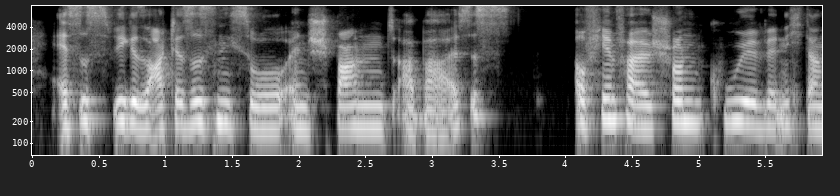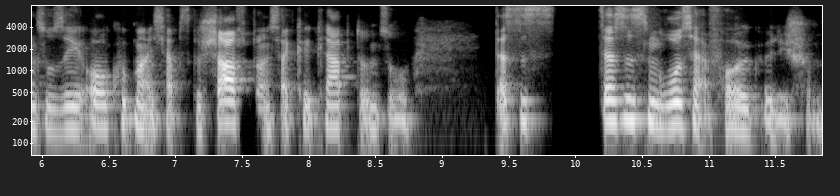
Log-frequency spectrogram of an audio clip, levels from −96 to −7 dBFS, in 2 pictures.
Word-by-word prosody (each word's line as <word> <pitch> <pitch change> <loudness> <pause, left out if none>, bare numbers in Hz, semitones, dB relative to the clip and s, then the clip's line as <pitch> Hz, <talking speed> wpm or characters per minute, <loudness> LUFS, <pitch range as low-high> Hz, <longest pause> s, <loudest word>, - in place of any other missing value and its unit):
es 175 +1 +2
ist, 200 +1 +2
wie 195 +1 +3
gesagt 185 -1 +3
es 180 0 +1
ist 195 +1 +2
nicht 185 -1 -1
so 155 -2 -1
entspannt, 165 0 -1
aber, - - -3
es - - -3
ist 235 0 -2 0.4
auf 195 0 +1
jeden 205 -1 +4
Fall 180 -5 +4
schon 190 +2 +1
cool, 190 -3 +2
wenn 170 +1 -2
ich 180 +2 -9
dann 165 - -1
so 155 -1 -8
sehe: 160 +2 -3
„Oh, 170 -2 +2
guck 165 - -8
mal, - - 0
ich - - -8
habe - - -5
es - - -19
geschafft 190 -1 +5
und 155 - -5
es - - -11
hat - - -5
geklappt“, 165 0 -3
und 160 -4 -7
so. 205 -2 -9 0.6
Das - - -2
ist 200 +1 -5 0.3
das 200 +1 +4
ist 205 0 +1
'n 185 - +2
großer 180 +2 +2
Erfolg, 150 - -3
würde 215 - -5
ich 205 - -8
schon 200 -3 -12
185 Hz, 230 wpm, -22 LUFS, 165-195 Hz, 0.6 s, geschafft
